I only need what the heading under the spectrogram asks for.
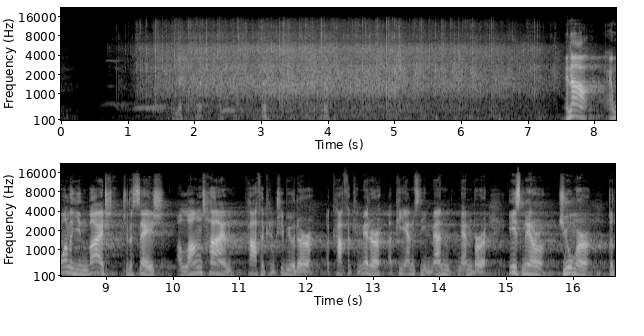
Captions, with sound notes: (audience applauds) And now I wanna invite to the stage a longtime Kafka contributor, a Kafka committer, a PMC member, Ismael Juma,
